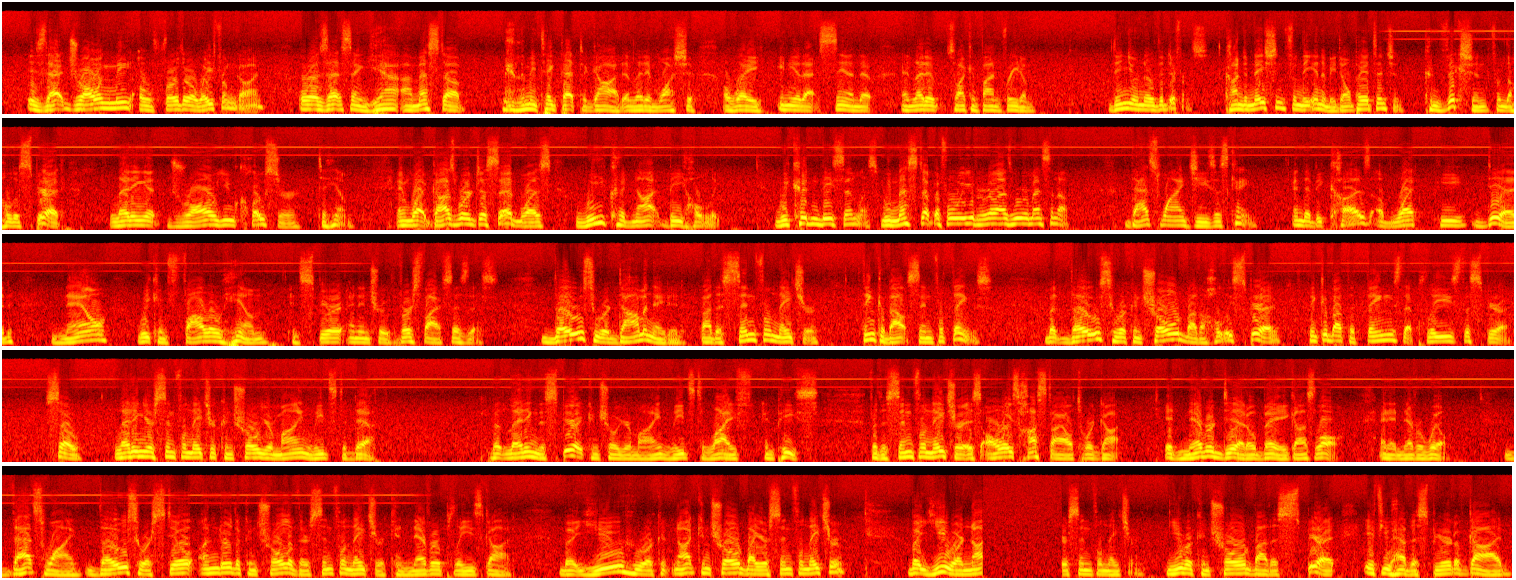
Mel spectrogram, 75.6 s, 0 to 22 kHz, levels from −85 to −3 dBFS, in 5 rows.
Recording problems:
distortion; heavy; 6 dB below the speech
high-pitched whine; noticeable; from 14 to 34 s and from 42 s to 1:05; 8.5 kHz, 10 dB below the speech
hiss; noticeable; throughout; 10 dB below the speech
audio cutting out; at 1:10 for 1 s

